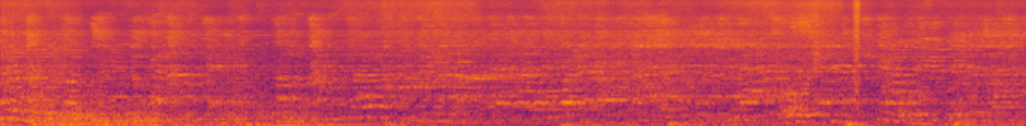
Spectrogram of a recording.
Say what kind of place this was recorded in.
crowded indoor space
